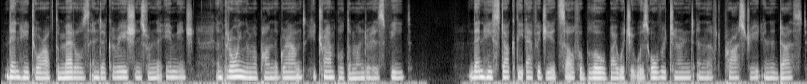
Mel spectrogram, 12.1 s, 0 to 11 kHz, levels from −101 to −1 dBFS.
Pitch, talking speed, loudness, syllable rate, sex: 175 Hz, 210 wpm, -18 LUFS, 5.6 syllables/s, female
